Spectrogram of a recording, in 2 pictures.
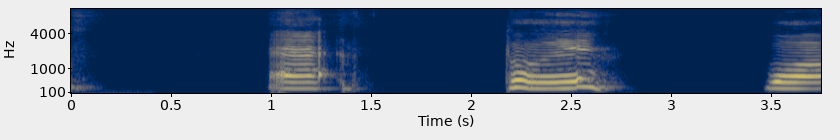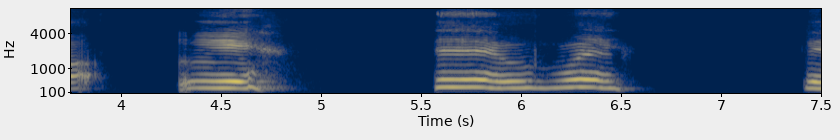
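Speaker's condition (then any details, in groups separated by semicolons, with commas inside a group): Cerebral palsy; from birth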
